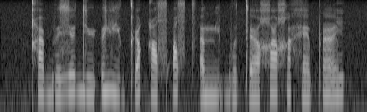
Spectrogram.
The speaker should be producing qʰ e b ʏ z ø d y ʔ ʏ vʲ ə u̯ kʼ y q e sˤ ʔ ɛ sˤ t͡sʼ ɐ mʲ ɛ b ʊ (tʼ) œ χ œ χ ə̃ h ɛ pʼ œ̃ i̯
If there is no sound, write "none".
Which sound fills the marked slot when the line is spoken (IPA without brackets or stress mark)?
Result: tʼ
